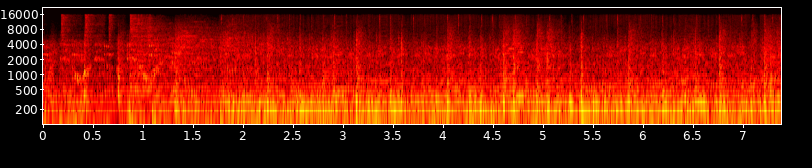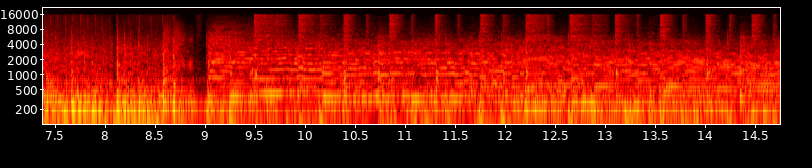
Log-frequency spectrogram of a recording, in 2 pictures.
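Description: Live instrumental fusion played on keyboards and drum kit, a busy passage with a guitar-like keyboard lead over the drums. The music drops out for a moment just before the nine-second mark, then carries on with held lead notes over the drumming.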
